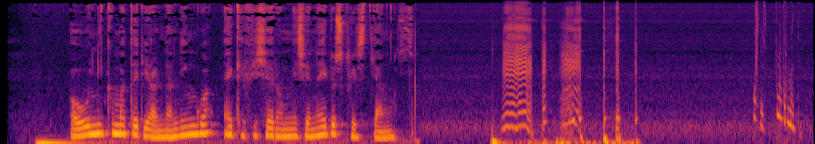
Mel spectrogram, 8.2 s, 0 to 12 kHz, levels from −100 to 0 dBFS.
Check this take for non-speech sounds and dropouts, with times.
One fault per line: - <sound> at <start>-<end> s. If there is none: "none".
- squeak at 4.9-6.5 s
- chirp at 7.5-8.0 s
